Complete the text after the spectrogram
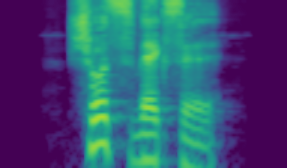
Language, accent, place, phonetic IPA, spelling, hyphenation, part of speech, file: German, Germany, Berlin, [ˈʃʊsˌvɛksl̩], Schusswechsel, Schuss‧wech‧sel, noun, De-Schusswechsel.ogg
- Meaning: exchange of fire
